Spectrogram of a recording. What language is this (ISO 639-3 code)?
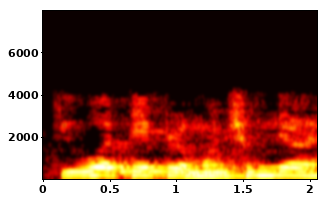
mar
